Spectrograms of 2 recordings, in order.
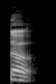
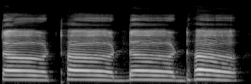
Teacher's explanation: ट वर्ग का उच्चारण स्थल मूर्धा है। मूर्धा माने हमारे जो देखो बोलो, ट, जीभ टच हुई, हमारी मूर्धा माने जीभ, तो वो जीभ के साथ टच होता है।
